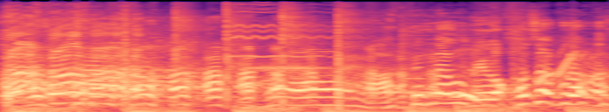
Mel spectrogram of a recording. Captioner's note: Devil's whisper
